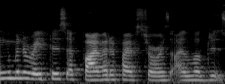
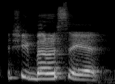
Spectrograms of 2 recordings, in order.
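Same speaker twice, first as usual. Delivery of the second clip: eager demand; 4 semitones higher, 8 dB louder than usual. Real, not acted. Urging a character in book.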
